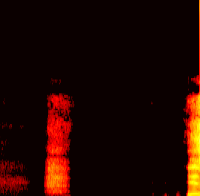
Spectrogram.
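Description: A single short exhale of breath about half a second in.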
